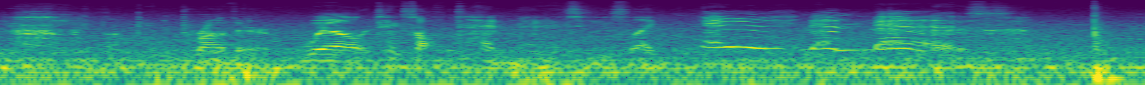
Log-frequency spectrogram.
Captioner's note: mock whines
